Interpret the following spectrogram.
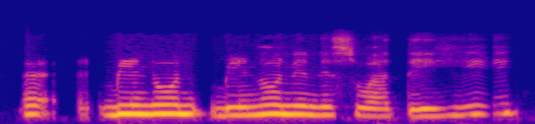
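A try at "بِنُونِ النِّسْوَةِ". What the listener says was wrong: Nggak ada hi-nya.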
